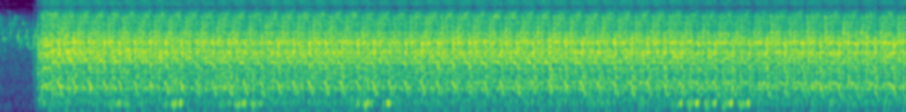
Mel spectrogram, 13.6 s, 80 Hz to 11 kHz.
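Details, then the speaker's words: 2001 Polaris Virage 700 jetski, fresh gas poured into the carb and a weak battery, cranks steadily for over 12 seconds without firing; fuel is present, but spark and compression are unconfirmed. "I thought it would fire up well no no I got a question do we have spark because I know we got fuel I hope we don't got compression well there's that too"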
